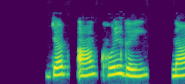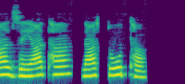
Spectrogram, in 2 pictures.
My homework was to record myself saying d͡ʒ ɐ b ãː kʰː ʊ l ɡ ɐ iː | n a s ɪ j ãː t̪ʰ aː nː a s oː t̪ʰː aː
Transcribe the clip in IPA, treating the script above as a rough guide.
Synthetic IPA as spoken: d͡ʒ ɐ b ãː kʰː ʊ l ɡ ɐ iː | n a z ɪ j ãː t̪ʰ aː n a s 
